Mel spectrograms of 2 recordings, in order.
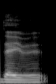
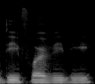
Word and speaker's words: D4vd: um pronounced David, not D4 VD.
